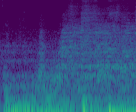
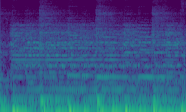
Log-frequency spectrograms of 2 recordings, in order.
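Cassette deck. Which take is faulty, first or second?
first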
